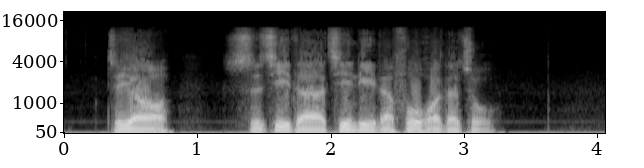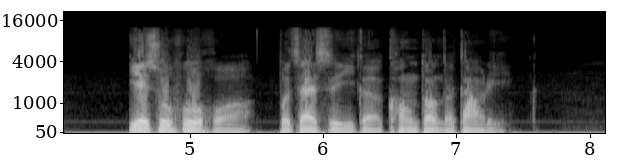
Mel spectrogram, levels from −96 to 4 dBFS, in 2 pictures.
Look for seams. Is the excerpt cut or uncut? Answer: cut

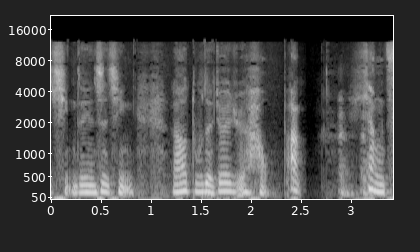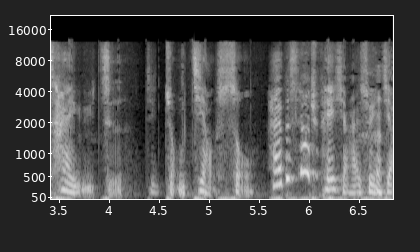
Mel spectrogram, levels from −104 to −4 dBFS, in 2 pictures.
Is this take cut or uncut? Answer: cut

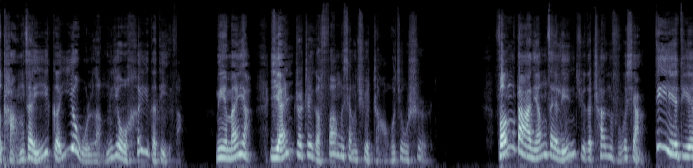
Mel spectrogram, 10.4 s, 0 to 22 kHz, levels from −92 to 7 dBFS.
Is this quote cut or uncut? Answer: uncut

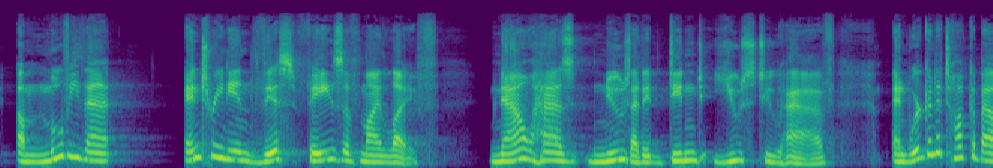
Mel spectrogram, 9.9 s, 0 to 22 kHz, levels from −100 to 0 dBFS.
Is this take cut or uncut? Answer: cut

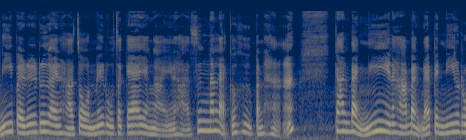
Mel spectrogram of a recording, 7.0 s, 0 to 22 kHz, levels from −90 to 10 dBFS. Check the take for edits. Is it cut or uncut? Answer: uncut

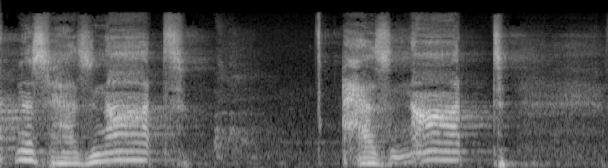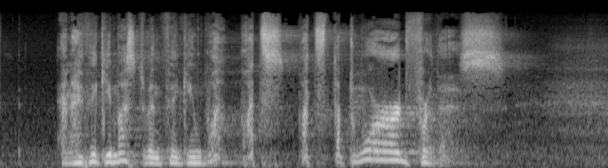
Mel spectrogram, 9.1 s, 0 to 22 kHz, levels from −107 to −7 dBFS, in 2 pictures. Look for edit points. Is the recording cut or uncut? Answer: cut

